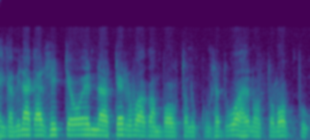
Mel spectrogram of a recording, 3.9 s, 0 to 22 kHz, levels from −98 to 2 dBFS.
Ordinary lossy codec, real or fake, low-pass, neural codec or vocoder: none; real; 9.9 kHz; none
